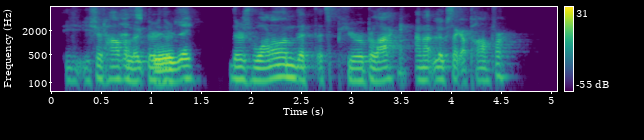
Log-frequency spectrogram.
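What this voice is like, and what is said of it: Belfast Northern Irish accent. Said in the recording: “You're real Belfast ... the accent has never left”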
